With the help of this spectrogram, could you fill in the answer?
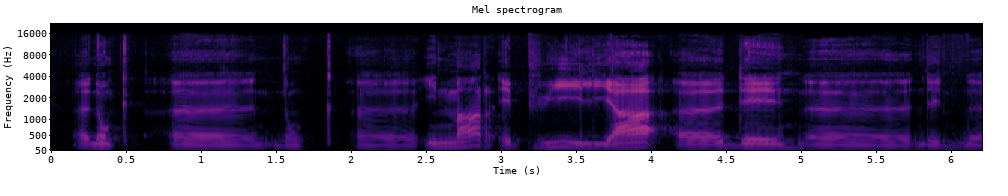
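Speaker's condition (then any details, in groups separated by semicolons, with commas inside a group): No condition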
